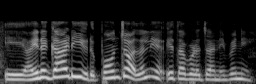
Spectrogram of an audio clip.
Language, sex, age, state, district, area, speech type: Nepali, female, 18-30, West Bengal, Jalpaiguri, rural, spontaneous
